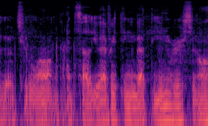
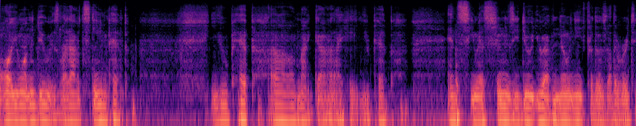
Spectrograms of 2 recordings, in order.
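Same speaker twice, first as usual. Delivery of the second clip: much louder, letting off steam; loud venting; 5 dB louder than usual. Acted. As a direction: belt the insults out. Venting insults with gusto.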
